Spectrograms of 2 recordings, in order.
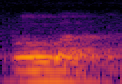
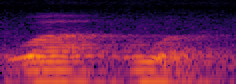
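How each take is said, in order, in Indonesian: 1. Diucapkan cepat tanpa penekanan yang jelas. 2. Diucapkan pelan dengan penekanan yang jelas. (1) "Kalau antum baca cepat jadi" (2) "Berikan tumpuan yang jelas"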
